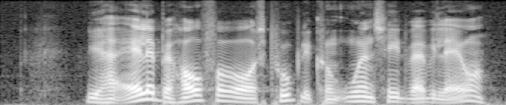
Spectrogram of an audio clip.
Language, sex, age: Danish, male, 33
